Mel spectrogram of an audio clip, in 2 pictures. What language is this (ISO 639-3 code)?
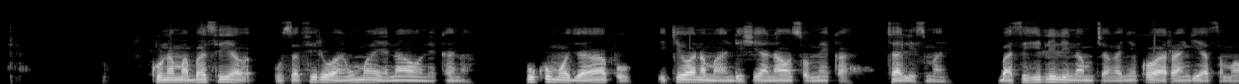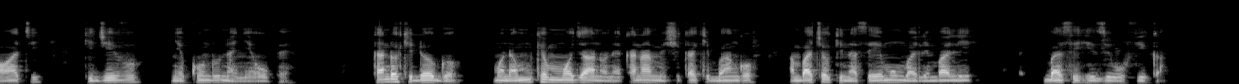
swa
